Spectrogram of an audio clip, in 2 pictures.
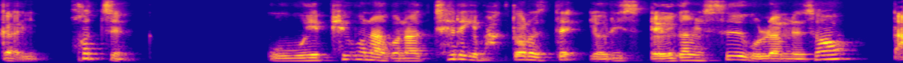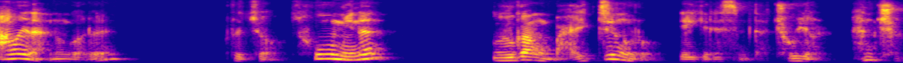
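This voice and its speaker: Somewhat breathy and fairly high-pitched, a man's voice makes very wide pitch swings and big swings in loudness. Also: moderate pace. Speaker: traditional Korean medicine lecturer. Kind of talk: online lecture. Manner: repetitive, filler-heavy.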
